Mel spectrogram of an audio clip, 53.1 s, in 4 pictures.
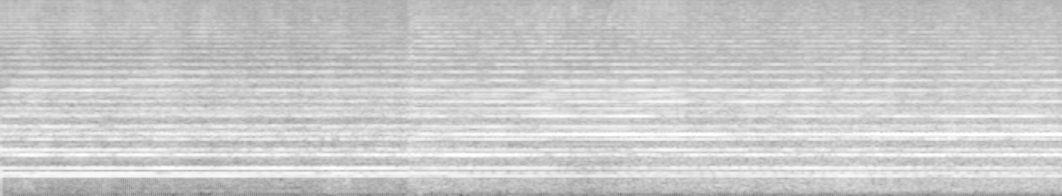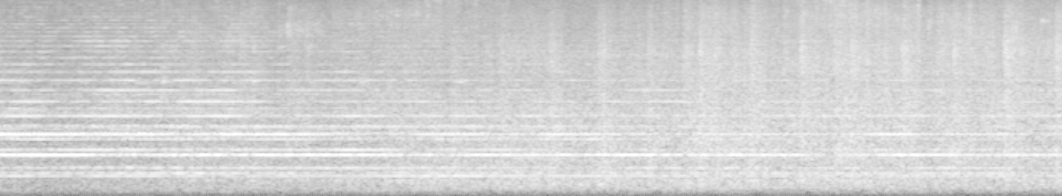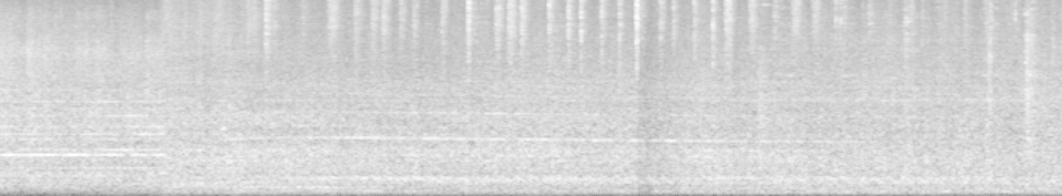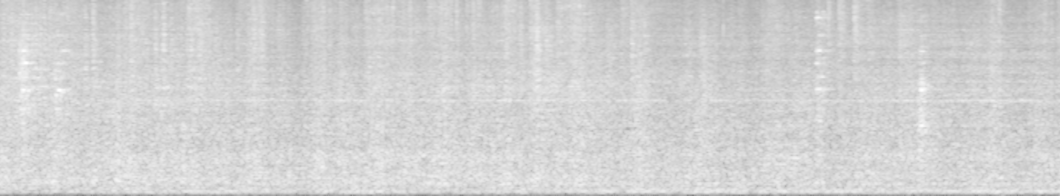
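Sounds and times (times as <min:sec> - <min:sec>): rhythmic train wheel clatter: 0:18.1 - 0:53.0.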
